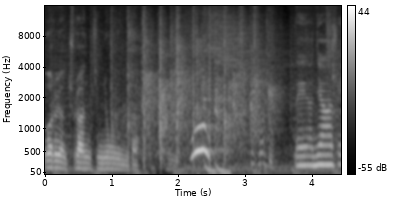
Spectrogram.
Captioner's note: cheering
